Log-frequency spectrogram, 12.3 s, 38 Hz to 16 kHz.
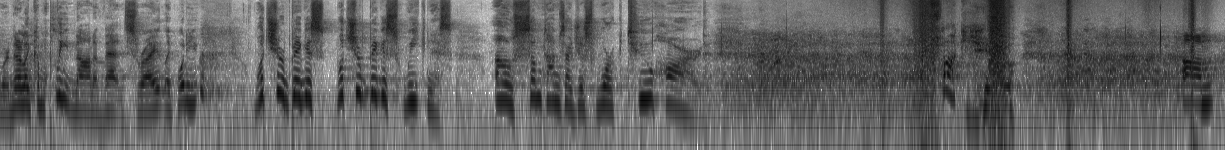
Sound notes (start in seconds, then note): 7.2 audience laughter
